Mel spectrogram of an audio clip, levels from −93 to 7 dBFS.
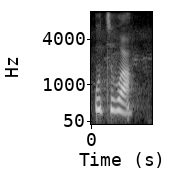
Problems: none marked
